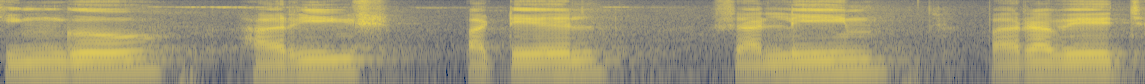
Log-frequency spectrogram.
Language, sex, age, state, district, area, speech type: Sanskrit, male, 18-30, Karnataka, Dakshina Kannada, rural, read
